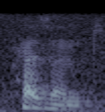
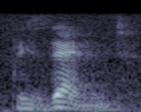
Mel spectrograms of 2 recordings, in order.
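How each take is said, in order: First: The stress is on the first syllable. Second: The stress is on the second syllable. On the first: It is a noun meaning a gift. "When the first syllable is stressed, it becomes present" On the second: It is a verb. "when we shift the stress of the breath from pre to zent, it becomes present"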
